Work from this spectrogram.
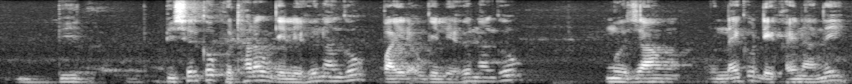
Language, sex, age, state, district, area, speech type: Bodo, male, 60+, Assam, Chirang, rural, spontaneous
